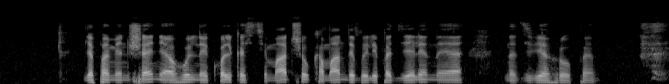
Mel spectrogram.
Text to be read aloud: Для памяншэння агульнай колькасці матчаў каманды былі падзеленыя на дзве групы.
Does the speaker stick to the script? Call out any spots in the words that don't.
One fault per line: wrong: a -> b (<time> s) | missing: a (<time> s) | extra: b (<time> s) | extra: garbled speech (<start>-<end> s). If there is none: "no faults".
no faults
